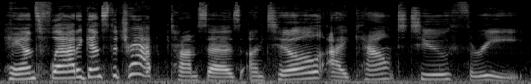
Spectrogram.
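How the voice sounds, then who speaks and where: Teacher lady doing a kids read aloud, really swoopy expressive voice, asks questions, some background noise. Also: fairly high pitch, slow pace. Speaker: reading teacher, host of children's read-aloud. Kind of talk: picture-book read-aloud with questions and explanations to children.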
